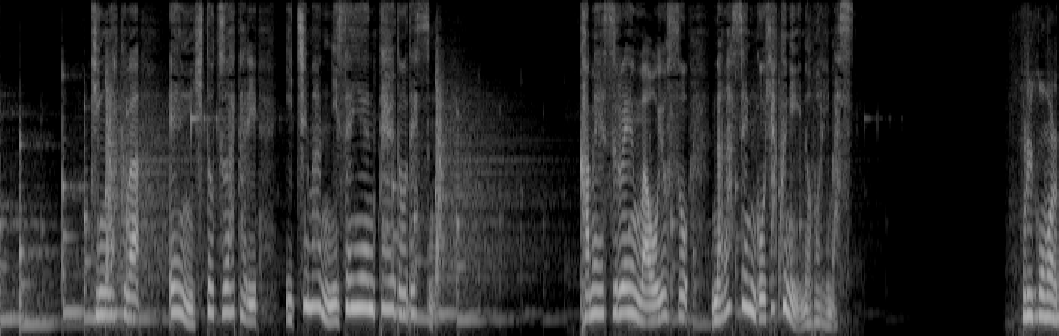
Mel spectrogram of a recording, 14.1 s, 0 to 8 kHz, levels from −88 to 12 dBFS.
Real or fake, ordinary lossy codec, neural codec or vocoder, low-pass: real; none; none; none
